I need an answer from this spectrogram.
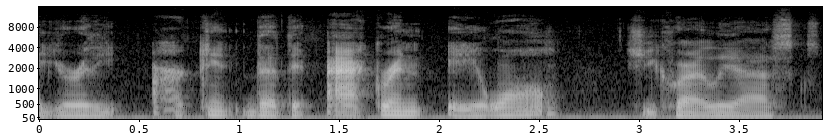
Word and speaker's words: Akron: rumors of an AWOL from Arkin Akron been saying it wrong I have an a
